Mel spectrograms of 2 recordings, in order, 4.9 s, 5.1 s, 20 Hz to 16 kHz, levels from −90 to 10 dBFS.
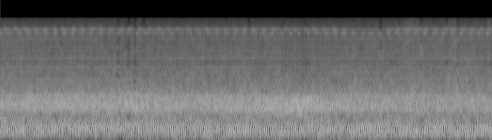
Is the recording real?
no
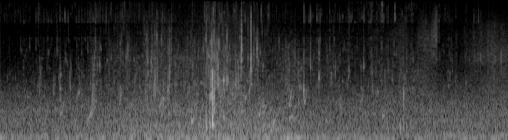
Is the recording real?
no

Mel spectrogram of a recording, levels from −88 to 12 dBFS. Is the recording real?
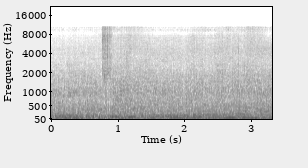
no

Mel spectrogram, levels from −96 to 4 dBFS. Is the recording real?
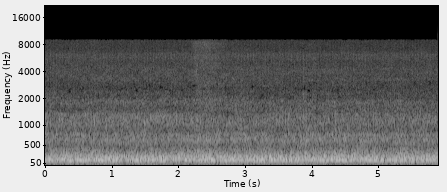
yes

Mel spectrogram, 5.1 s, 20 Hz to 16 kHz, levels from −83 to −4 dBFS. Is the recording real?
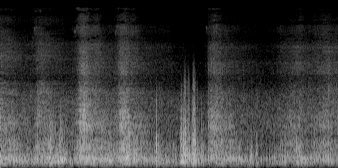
no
